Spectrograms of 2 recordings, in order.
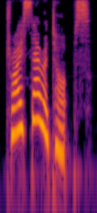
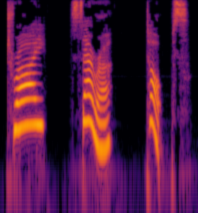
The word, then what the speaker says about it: Triceratops: Triceratops means three-horned face how do you say it Triceratops say try Sarah tops in the swamp a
